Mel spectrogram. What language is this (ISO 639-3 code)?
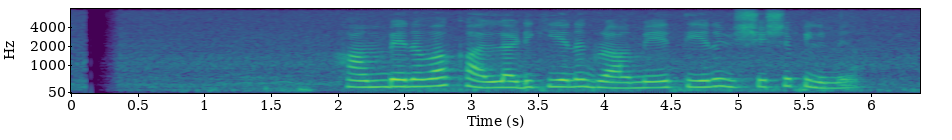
sin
